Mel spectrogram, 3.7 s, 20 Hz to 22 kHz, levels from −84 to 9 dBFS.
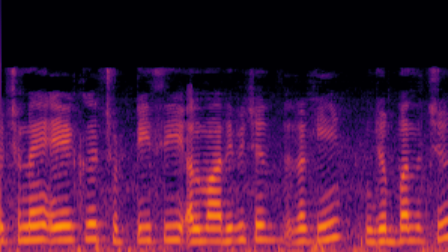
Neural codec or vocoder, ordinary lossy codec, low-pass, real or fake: autoencoder, 48 kHz, 128 numbers a frame, DAC-VAE, trained on Japanese speech; AAC, 32 kbps; 7.2 kHz; fake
